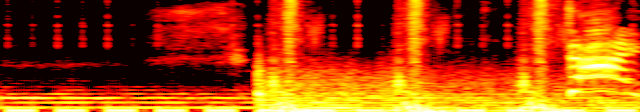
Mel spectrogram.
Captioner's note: stabbing squelch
